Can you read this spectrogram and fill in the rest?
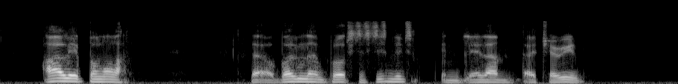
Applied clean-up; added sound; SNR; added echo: neural diffusion model UNIVERSE++.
